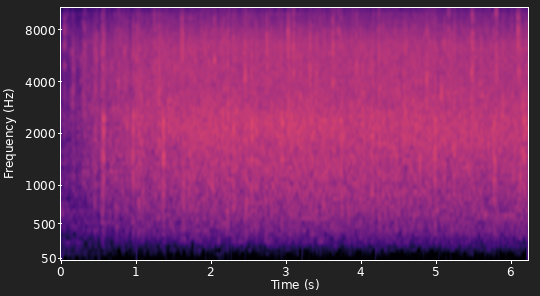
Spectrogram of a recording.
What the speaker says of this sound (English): please stand and let's give them a round of applause as well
